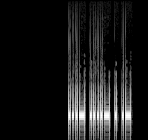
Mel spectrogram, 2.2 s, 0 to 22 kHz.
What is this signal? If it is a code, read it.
Morse code, heard as a keyed tone, about 44 wpm, 700 Hz. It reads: V4EA
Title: All Cut Numbers - 4-Digit 45wpm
